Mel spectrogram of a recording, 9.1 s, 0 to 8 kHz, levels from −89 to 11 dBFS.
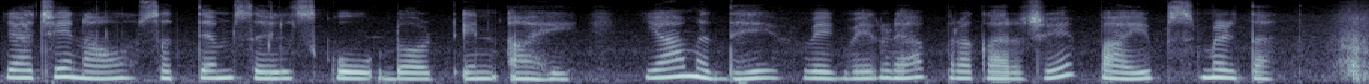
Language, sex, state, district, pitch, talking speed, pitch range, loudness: Marathi, female, Maharashtra, Gondia, 230 Hz, 85 wpm, 215-245 Hz, -15 LUFS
